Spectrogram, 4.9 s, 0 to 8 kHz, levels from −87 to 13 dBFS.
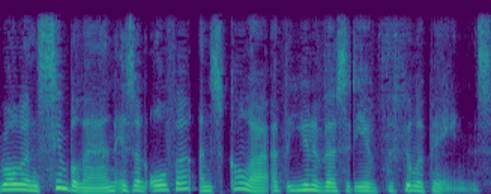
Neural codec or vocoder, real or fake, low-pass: codec, 16 kHz, 1.1 kbps, Voila-Tokenizer; fake; 7.2 kHz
